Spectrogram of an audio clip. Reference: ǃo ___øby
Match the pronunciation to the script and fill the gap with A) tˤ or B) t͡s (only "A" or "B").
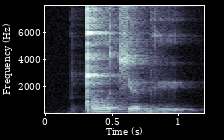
B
